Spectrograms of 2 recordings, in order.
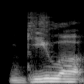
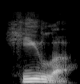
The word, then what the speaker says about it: Gila: And in that case, we do not say Gila monster. We say Gila monster because in Spanish, the G sometimes has the English H sound, and this would be an example of that.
